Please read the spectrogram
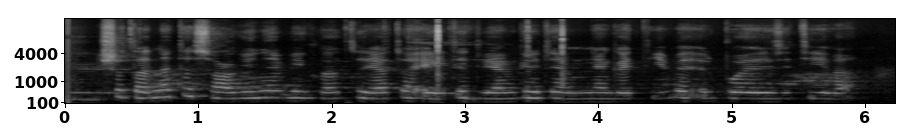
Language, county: Lithuanian, Kaunas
